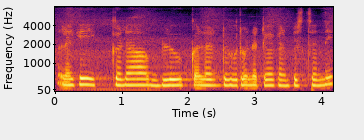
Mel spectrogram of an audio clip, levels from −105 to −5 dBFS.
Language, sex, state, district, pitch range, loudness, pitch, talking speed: Telugu, female, Andhra Pradesh, Sri Satya Sai, 205-220 Hz, -14 LUFS, 210 Hz, 100 wpm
